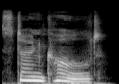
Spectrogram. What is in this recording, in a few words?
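"stone-cold", English, British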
